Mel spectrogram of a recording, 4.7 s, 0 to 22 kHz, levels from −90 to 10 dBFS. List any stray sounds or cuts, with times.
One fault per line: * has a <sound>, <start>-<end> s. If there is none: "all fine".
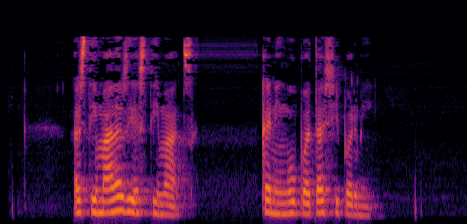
all fine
